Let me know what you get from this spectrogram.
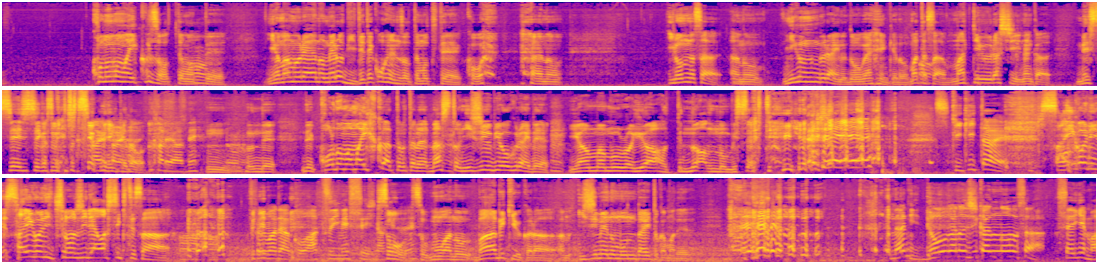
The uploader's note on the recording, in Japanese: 灼熱の車内で録音した与太話！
